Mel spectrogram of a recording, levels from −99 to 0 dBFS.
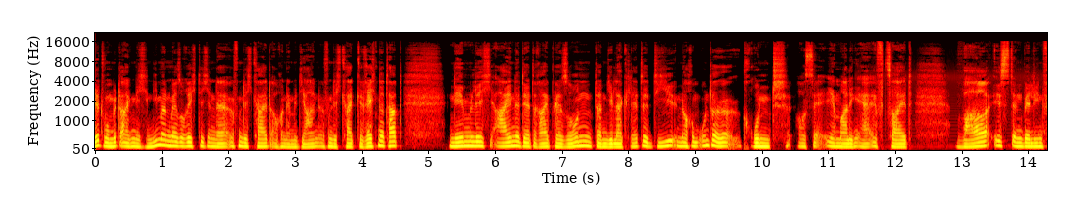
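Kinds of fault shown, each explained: Mains buzz: from about 11.39 s until the end of the clip, a steady, raspy buzz sits under the sound, roughly 35 dB below it. It comes from the 60 Hz mains supply, and the noise leaks in as sharp switching spikes twice per cycle, through something like a dimmer, a rectifier or a missing shield. Those spikes give a dense ladder of 60 Hz harmonics reaching into the kilohertz range. That rasp is what separates it from a plain hum, which would be a smooth, low tone made mostly of the fundamental.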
